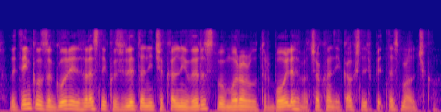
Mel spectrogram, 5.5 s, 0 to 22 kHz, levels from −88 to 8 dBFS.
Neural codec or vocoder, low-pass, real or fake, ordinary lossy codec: autoencoder, 22.05 kHz, a latent of 192 numbers a frame, VITS, trained on many speakers; 7.2 kHz; fake; none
